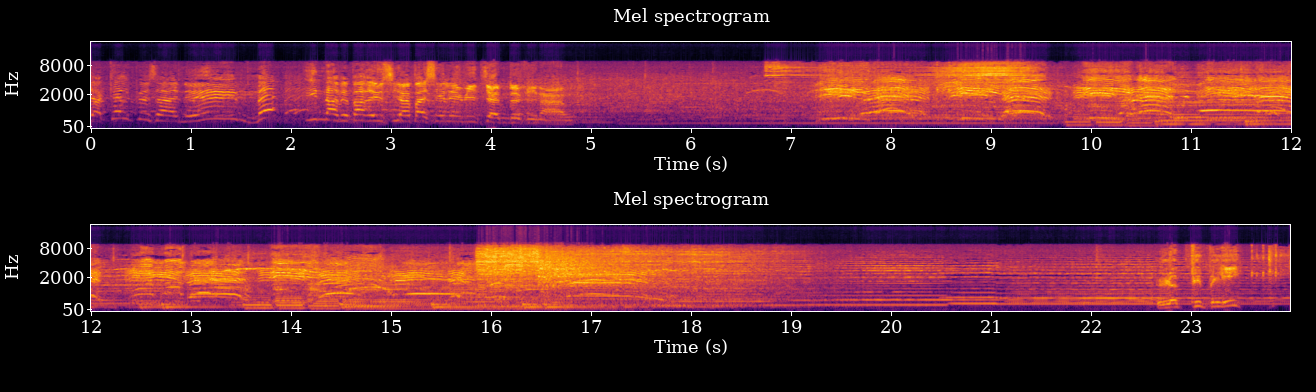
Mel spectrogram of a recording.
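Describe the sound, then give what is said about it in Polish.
A tournament audience chants a fighter's name in a dubbed animated series, with loud, continuous voiced shouting that rises and falls over the whole stretch. “Publiczność skanduje imię Widel.”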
